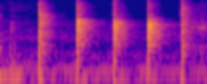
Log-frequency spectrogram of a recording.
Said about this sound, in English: I think, I think, uh, I think our white friends deserve a round of applause, mind if you don't if you mind yeah, let's, hear it for these let's hear it for these white folk.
